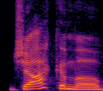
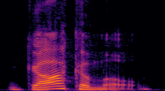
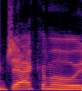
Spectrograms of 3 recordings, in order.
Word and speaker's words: Giacomo: With regards to mispronunciation, I can't remember the podcast, but I believe Annie mentioned Giacomo, but pronounced it Giacomo.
